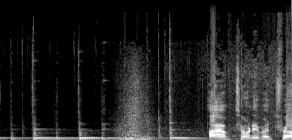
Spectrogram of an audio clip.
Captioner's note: screen whooshes; gentle folk music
